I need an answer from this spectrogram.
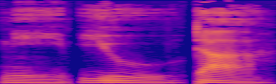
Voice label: "niyuta", concat syllables; Affixing experiment

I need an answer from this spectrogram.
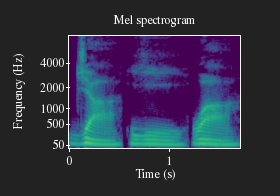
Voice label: "jayiwa", concat syllables; Affixing experiment

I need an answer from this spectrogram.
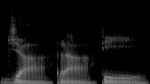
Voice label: "jarati", concat syllables; Affixing experiment

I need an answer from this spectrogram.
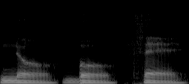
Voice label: "nobothe", concat syllables; Affixing experiment

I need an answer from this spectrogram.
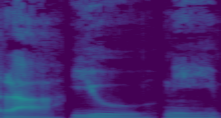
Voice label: "rayuni", concat syllables; Affixing experiment

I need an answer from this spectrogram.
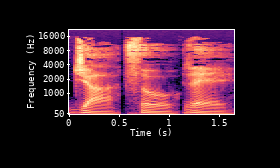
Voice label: "jathore", concat syllables; Affixing experiment

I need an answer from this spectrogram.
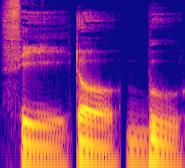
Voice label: "thitobu", concat syllables; Affixing experiment

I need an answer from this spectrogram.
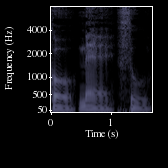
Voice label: "komethu", concat syllables; Affixing experiment

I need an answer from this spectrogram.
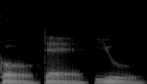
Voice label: "koteyu", concat syllables; Affixing experiment

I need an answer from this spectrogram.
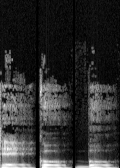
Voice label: "tekobo", concat syllables; Affixing experiment

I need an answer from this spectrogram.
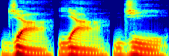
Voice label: "jayaji", concat syllables; Affixing experiment

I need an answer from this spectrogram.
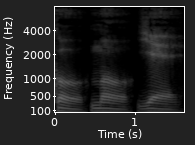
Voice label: "komoye", concat syllables; Affixing experiment

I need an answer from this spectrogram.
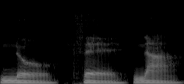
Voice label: "nothena", concat syllables; Affixing experiment

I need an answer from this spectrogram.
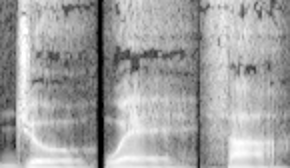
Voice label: "jowetha", concat syllables; Affixing experiment

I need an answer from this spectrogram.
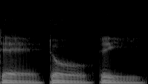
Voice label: "tetori", concat syllables; Affixing experiment

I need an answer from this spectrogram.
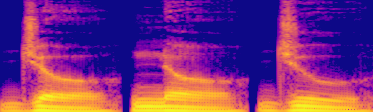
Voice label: "jonoju", concat syllables; Affixing experiment

